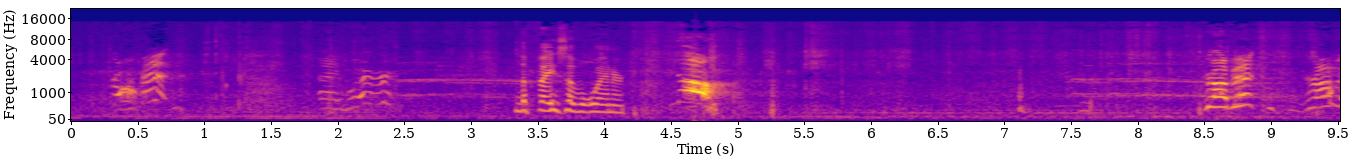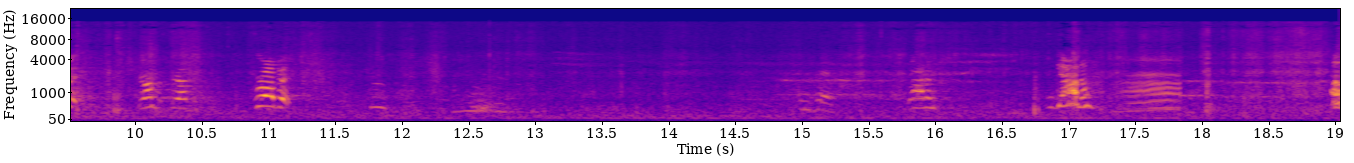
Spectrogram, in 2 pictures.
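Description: Young boys shout and laugh excitedly close by.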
